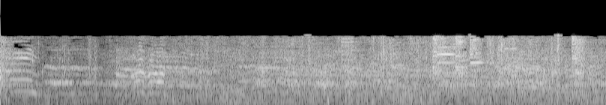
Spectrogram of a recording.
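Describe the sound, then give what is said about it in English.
A large crowd of Irish extras shouts and roars continuously while staging a battle scene in Ireland, with many overlapping voices and yells forming a dense, loud, chaotic din throughout. “And if you're staging a battle in Ireland with Irish extras, the problem you have is getting them to stop once you get them started.”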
